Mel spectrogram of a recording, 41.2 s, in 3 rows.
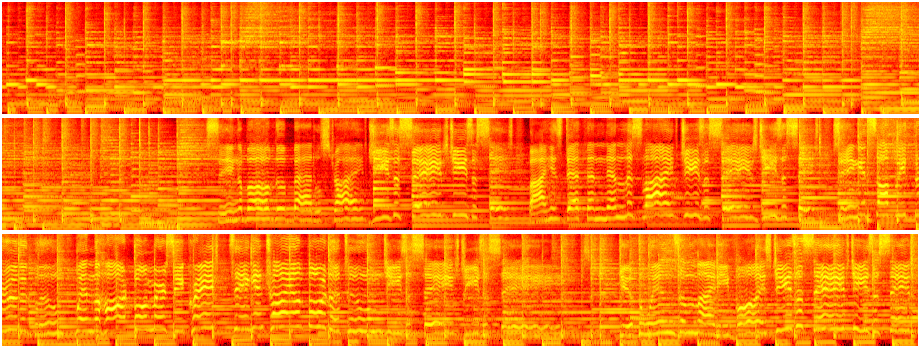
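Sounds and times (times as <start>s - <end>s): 
upbeat gospel hymn on piano: 0.0s - 41.2s.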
